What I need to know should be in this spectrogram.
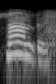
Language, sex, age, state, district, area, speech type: Kannada, female, 30-45, Karnataka, Gadag, rural, conversation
